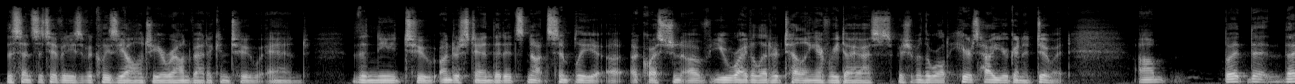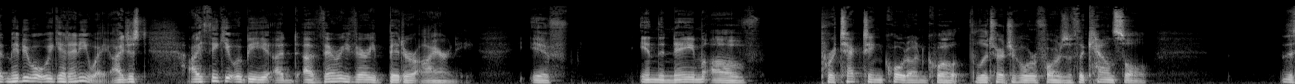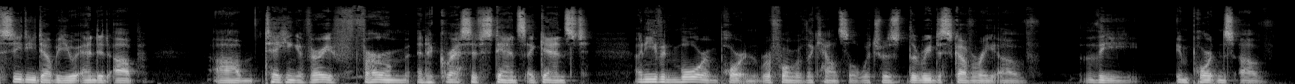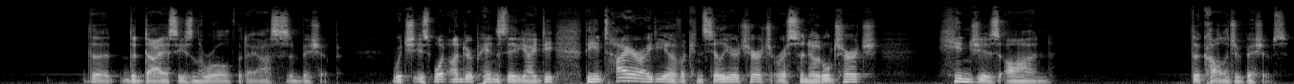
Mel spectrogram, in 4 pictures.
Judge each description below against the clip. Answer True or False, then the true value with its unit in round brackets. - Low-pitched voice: True (100 Hz)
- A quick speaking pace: False (160 wpm)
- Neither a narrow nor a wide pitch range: True (3.2 semitones)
